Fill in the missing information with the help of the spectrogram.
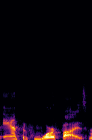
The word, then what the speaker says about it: anthropomorphize: Well, and hey, speaking of pronunciation, I have to say I said anthropomorphize right. Anthropomorphize. I don't know, but I heard it on This American Life, and I was like, I think I said it right, and you corrected me. – No, you knew all the letters that were in it, but it was kind of like alphabet soup. You didn't get them quite in the correct order.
